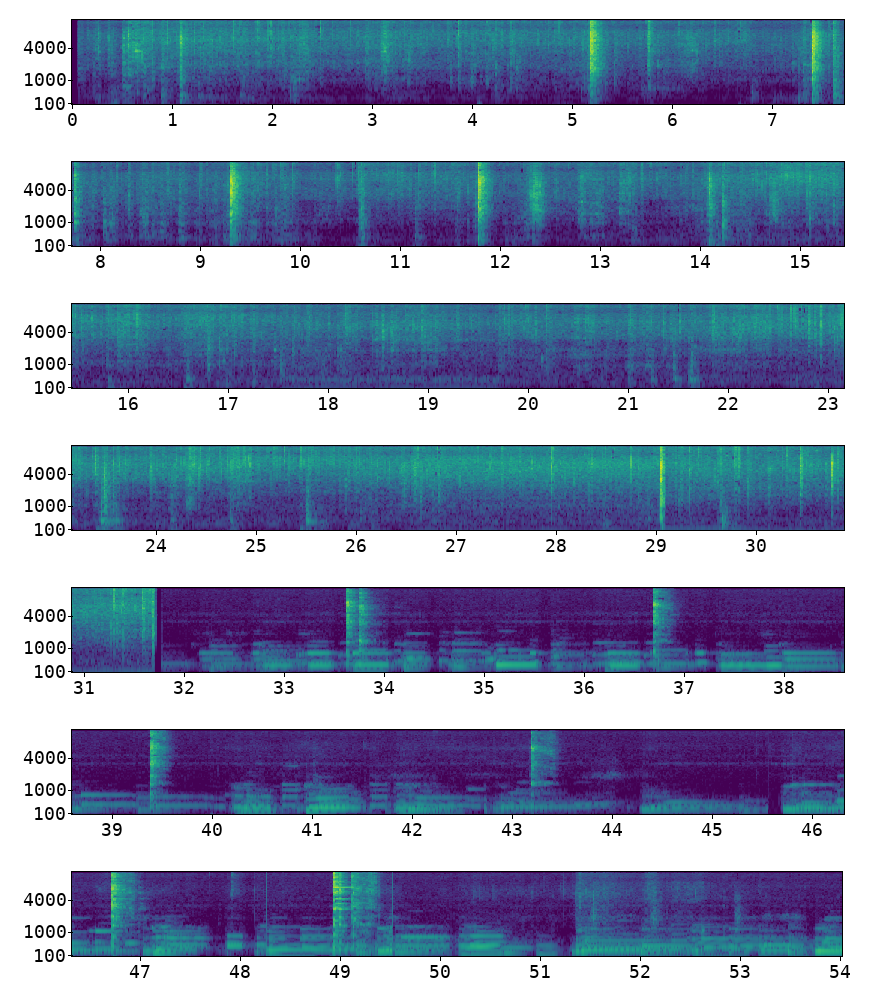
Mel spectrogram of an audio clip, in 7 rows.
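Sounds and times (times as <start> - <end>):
bacon sizzling in frying pan: 0.3 - 31.8
kitchen utensils clicking: 49.0 - 49.5.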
